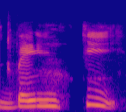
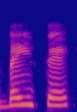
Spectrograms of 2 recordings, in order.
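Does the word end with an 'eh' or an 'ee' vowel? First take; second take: ee; eh. First: The word ends with an 'ee' vowel. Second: The word ends with an 'eh' vowel. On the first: The number joins with another number. "is veinti" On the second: The number stands alone. "is no longer veinte"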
